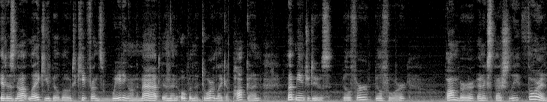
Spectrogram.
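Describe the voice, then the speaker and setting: A woman's raspy put-on character voice at medium pitch and a moderate pace, with clear background noise. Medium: read story. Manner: jovial, teasing.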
